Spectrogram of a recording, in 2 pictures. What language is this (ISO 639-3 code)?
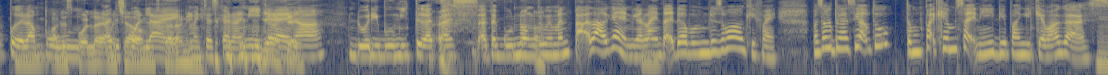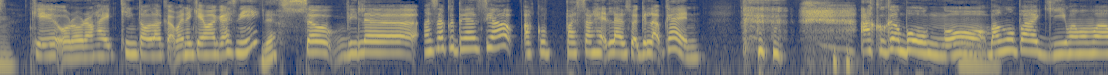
msa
